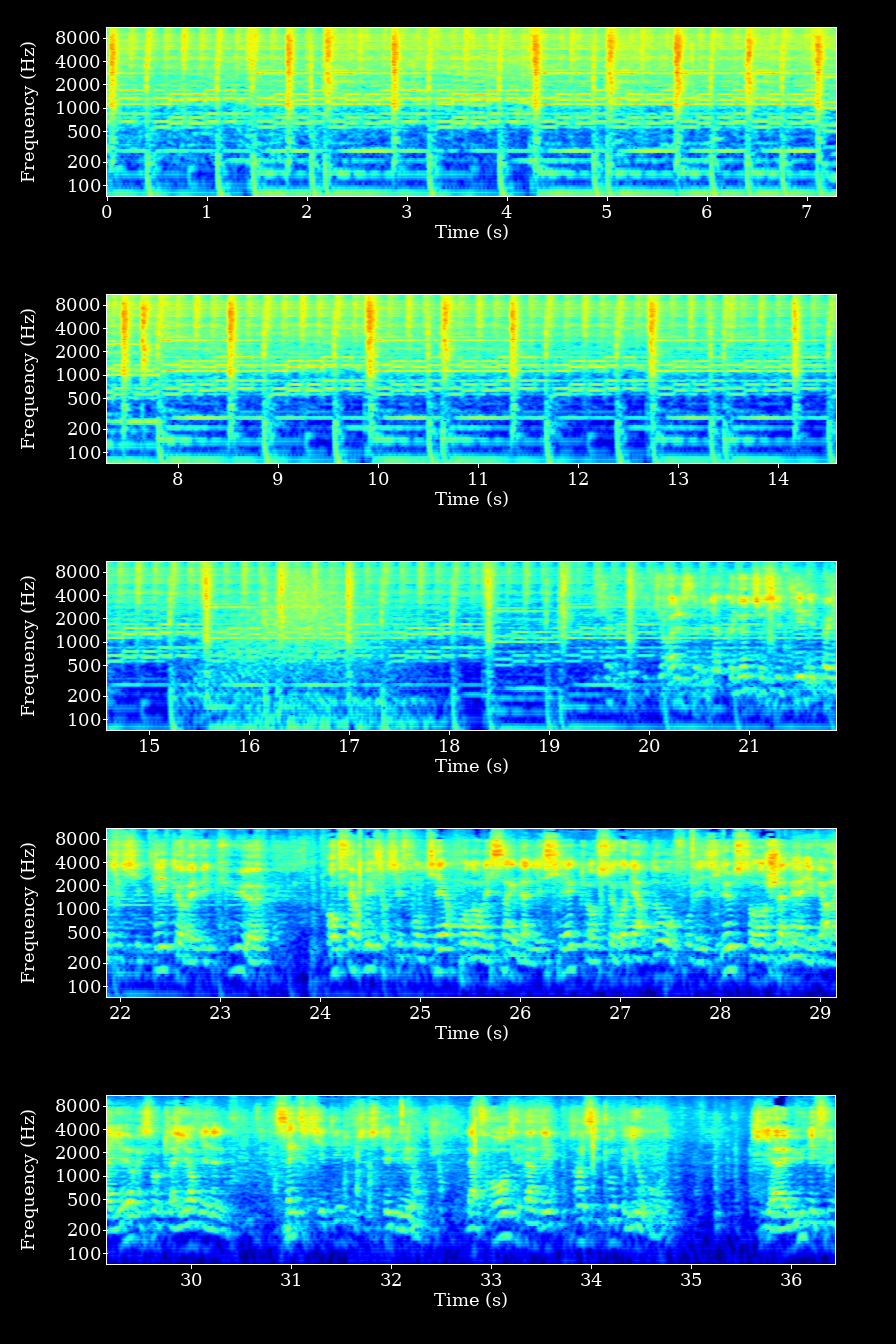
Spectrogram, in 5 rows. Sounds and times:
Music: 0:00.0 - 0:23.6
Speech: 0:19.5 - 0:35.0, 0:35.6 - 0:36.4.

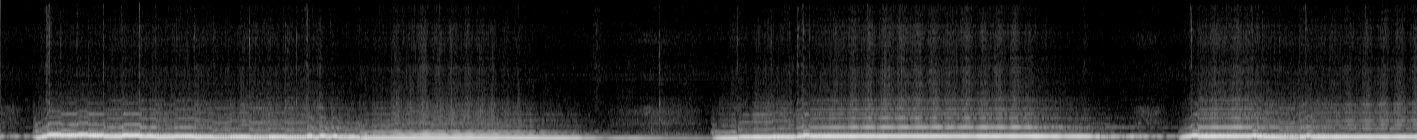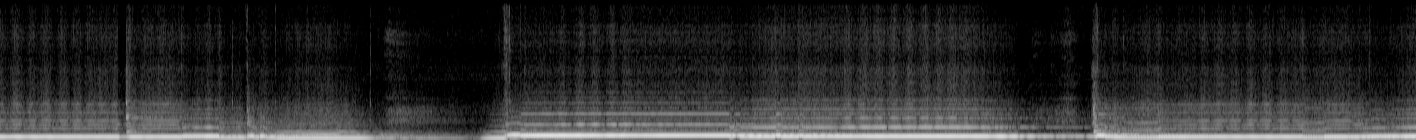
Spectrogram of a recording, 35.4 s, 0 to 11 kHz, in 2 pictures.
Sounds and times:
Flute: 0:00.0 - 0:35.4.

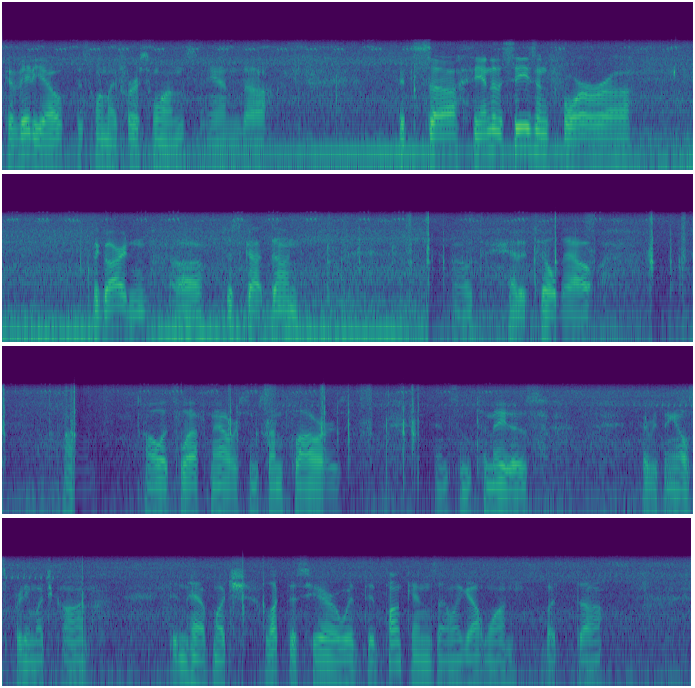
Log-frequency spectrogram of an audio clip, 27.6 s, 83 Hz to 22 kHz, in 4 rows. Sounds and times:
Speech: 0:00.0 - 0:02.7, 0:04.0 - 0:06.4, 0:07.8 - 0:09.9, 0:11.4 - 0:13.0, 0:14.4 - 0:17.3, 0:18.2 - 0:19.3, 0:20.2 - 0:21.7, 0:22.4 - 0:26.8.

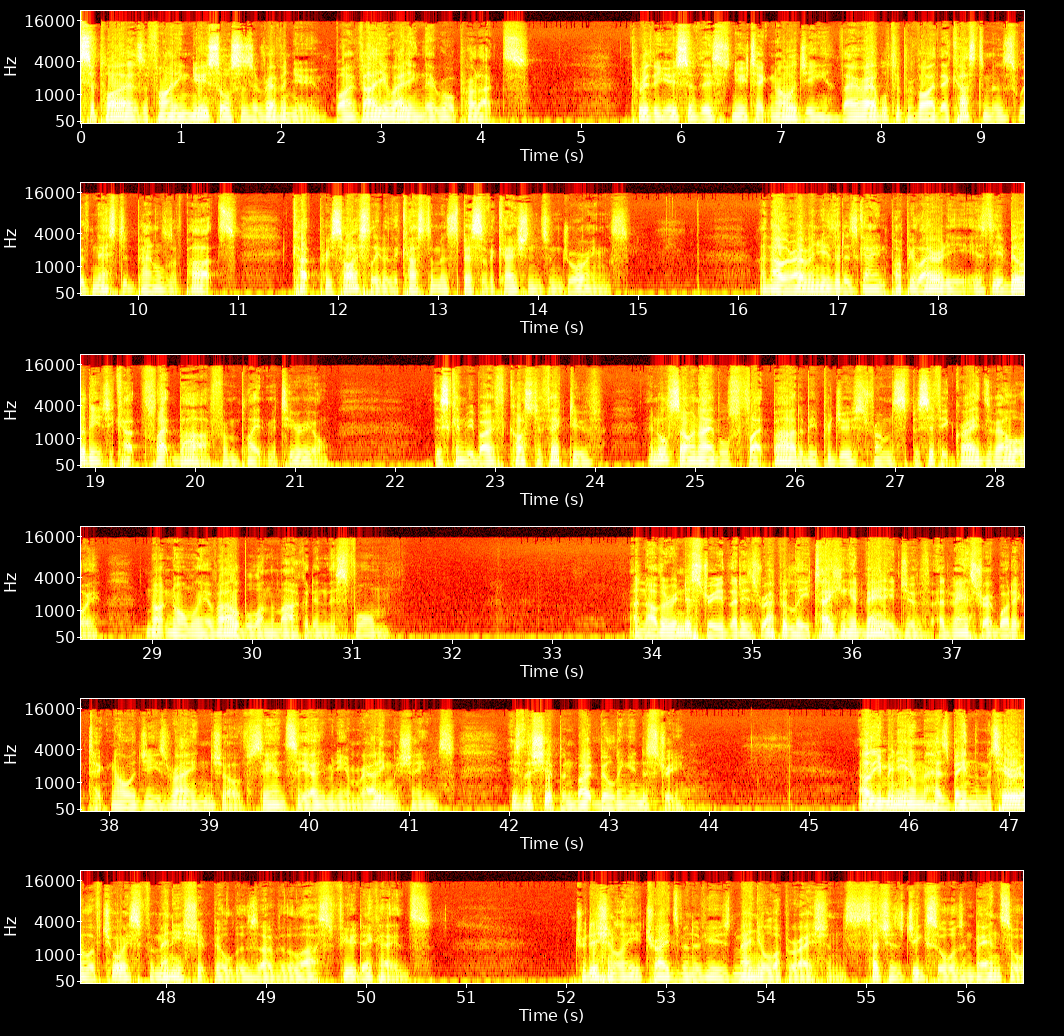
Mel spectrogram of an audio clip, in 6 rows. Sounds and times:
Speech: 0:00.0 - 0:04.6, 0:05.5 - 0:15.0, 0:16.2 - 0:21.4, 0:22.4 - 0:31.5, 0:33.2 - 0:44.1, 0:45.5 - 0:50.7, 0:52.1 - 0:56.5.

